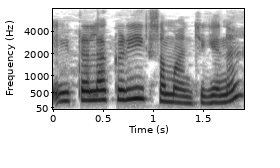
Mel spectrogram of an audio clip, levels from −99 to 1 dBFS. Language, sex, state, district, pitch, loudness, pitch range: Angika, female, Bihar, Purnia, 265 Hz, -13 LUFS, 215-290 Hz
